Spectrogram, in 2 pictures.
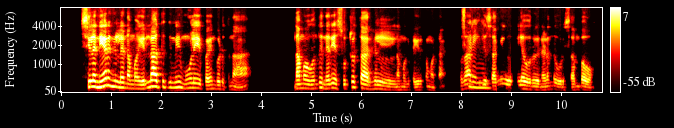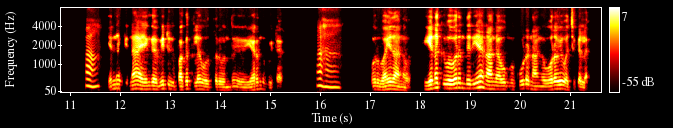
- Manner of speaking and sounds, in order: none
- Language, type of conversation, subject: Tamil, podcast, உங்கள் உள்ளக் குரலை நீங்கள் எப்படி கவனித்துக் கேட்கிறீர்கள்?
